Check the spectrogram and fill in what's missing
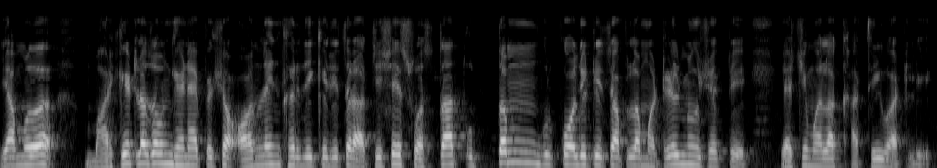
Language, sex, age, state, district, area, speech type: Marathi, male, 60+, Maharashtra, Kolhapur, urban, spontaneous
